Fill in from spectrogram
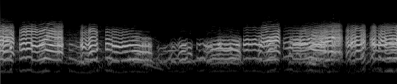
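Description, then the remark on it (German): A gull calls loudly and repeatedly, a string of harsh, nasal, mid-to-high pitched cries run together with only brief pauses between them, with no voices or other sounds. “Es ist natürlich eine Möwe, so viel sei schon mal verraten.”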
